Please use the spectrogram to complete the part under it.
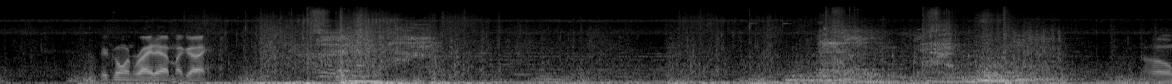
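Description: A huge beast roars loudly nearby.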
